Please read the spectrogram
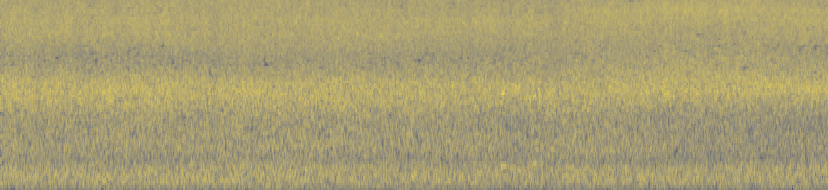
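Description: Dunsinane Falls and the rapids below it, running high after heavy rain: a steady, loud rush of falling and tumbling water.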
